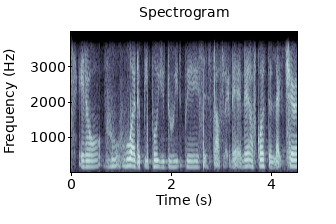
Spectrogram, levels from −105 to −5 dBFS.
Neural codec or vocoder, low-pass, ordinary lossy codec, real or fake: none; 3.6 kHz; none; real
